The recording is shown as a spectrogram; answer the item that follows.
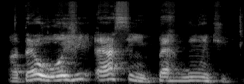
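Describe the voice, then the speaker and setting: A man who is a guest in a casual podcast chat, talking in a calm, explanatory way. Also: sits high, slow pace.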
